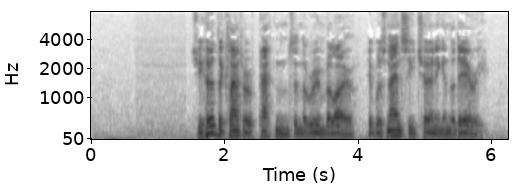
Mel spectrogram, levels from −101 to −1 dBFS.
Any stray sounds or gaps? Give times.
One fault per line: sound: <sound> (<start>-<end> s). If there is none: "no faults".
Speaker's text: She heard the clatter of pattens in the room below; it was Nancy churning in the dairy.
no faults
